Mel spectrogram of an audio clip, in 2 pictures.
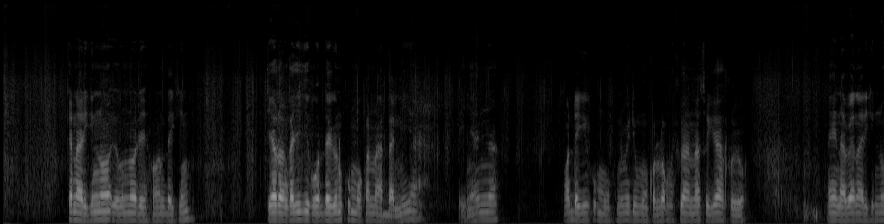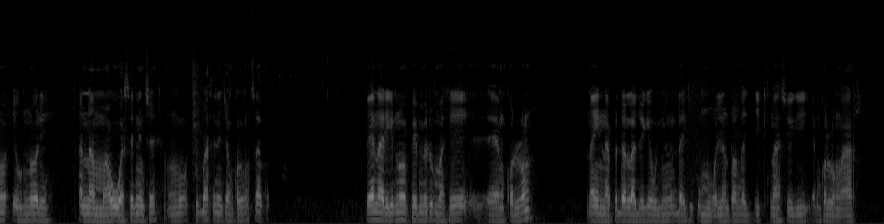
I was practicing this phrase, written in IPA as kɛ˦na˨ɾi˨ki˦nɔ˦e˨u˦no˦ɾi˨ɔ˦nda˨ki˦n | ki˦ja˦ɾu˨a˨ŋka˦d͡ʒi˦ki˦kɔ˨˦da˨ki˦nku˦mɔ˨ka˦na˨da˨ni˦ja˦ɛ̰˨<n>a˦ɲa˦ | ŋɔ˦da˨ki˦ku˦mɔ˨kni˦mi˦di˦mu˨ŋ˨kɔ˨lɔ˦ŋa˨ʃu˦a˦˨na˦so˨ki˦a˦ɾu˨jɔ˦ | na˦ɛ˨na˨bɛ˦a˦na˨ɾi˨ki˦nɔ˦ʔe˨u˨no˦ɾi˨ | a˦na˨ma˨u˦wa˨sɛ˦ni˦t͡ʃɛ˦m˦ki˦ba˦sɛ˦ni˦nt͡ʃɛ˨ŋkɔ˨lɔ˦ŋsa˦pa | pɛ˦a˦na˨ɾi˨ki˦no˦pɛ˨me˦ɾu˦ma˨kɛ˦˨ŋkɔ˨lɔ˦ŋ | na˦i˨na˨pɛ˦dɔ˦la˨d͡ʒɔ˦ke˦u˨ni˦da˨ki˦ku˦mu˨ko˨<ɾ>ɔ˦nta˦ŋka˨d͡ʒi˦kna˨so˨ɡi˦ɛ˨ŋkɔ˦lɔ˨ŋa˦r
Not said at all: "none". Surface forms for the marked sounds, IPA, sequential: ɲ, l

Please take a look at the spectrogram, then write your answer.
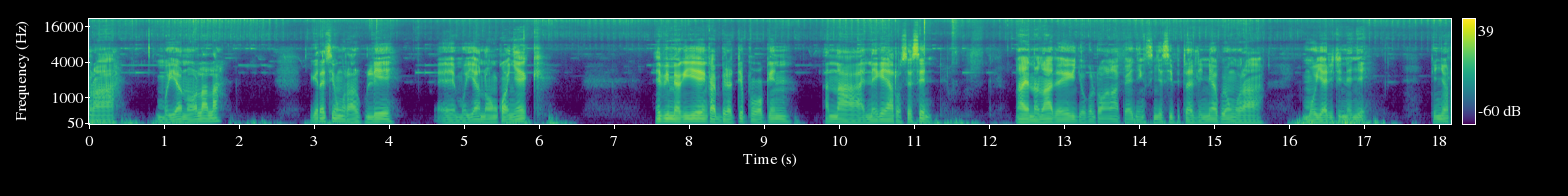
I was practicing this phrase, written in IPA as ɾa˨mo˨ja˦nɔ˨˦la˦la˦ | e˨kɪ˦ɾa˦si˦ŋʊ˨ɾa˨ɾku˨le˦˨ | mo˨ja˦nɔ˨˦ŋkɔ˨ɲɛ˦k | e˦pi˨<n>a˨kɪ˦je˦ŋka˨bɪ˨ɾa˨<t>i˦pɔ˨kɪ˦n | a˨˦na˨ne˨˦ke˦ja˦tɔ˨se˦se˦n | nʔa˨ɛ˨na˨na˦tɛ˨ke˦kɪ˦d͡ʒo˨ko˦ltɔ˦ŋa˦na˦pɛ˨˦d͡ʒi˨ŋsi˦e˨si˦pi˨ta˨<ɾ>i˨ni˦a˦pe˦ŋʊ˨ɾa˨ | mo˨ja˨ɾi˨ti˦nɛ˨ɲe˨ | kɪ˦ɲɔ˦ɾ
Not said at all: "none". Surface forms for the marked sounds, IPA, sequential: m, t, l

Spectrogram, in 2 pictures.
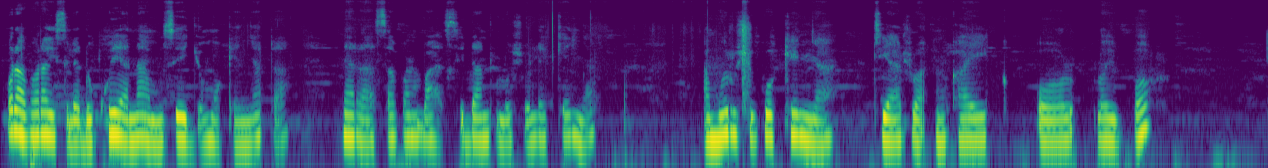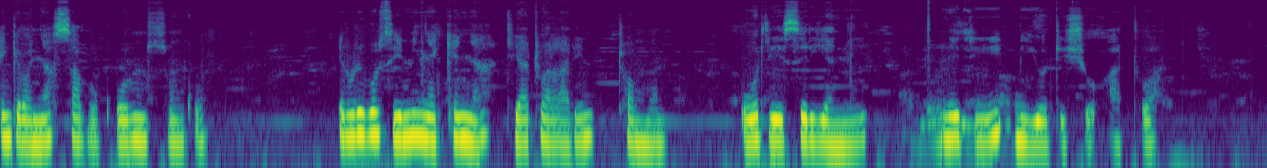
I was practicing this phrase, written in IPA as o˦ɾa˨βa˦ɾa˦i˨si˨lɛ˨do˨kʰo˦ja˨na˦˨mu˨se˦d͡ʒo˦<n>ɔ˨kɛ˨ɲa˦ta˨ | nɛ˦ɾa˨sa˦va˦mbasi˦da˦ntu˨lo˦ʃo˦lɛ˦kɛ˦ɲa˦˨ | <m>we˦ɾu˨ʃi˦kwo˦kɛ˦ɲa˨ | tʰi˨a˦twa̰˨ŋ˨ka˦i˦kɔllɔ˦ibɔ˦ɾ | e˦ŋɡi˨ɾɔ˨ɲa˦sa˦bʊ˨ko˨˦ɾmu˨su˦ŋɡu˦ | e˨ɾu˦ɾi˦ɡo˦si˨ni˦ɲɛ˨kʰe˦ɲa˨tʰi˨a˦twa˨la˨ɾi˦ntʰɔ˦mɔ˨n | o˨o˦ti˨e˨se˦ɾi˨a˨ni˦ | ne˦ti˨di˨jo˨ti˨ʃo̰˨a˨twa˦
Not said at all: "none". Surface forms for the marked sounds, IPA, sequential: m, m

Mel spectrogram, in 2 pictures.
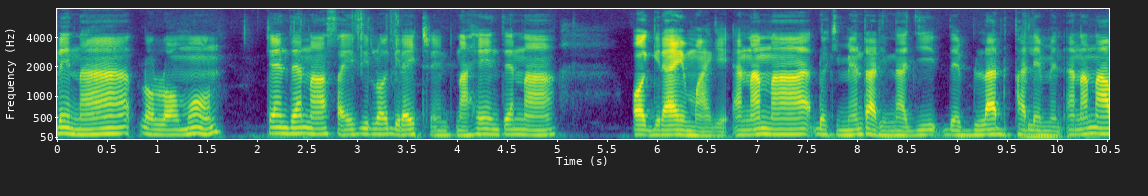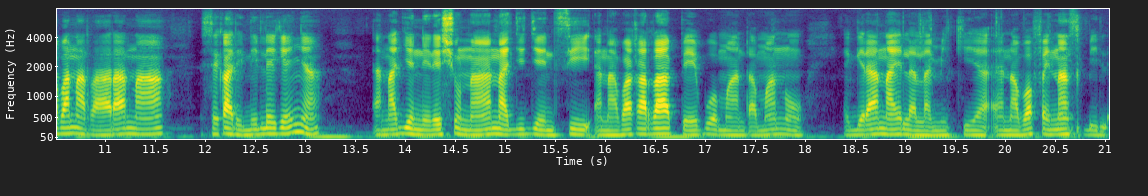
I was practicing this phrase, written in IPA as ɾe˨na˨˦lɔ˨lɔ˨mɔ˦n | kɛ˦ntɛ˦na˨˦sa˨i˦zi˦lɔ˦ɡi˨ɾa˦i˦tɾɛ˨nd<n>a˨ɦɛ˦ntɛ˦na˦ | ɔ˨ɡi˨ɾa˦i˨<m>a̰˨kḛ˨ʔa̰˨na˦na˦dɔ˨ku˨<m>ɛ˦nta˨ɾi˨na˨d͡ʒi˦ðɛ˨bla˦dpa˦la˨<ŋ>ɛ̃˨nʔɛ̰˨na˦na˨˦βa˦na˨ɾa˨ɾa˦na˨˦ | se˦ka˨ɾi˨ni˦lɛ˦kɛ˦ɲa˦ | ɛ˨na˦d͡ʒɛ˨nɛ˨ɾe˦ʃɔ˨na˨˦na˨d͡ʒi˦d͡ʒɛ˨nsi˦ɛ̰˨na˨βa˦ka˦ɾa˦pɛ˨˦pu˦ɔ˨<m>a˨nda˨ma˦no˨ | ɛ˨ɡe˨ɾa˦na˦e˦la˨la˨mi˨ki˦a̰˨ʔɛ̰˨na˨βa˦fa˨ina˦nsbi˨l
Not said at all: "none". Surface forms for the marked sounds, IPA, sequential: n, m, m, m, m

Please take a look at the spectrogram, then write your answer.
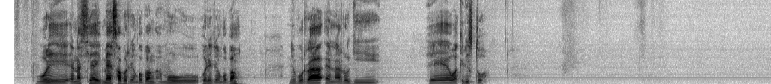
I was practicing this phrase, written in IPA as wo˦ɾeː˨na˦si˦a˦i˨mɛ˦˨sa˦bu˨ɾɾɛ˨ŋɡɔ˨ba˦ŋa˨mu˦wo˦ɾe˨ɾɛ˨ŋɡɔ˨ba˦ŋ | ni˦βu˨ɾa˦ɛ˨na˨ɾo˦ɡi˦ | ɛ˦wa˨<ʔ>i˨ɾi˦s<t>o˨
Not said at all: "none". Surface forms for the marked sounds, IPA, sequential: k, t

